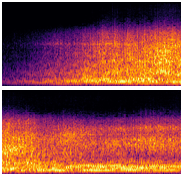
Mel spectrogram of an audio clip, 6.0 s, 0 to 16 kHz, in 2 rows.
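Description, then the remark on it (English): B-29 special bomber propeller engines, on a plane built for speed and distance, drone loudly, swelling in over the first second and a half, then holding a steady, dense roar with low throbbing hum beneath. No voices are heard. “My plane was a B-29 special. It was called the Necessary Evil. It was built for speed and distance.”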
